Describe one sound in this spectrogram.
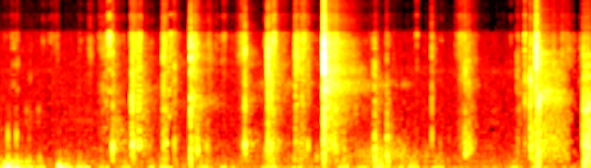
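A deck of cards is shuffled with quick soft flicks.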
